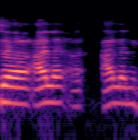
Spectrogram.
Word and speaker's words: Alan: It's Alan Kamba po. Alan. But they Alan, pronounce, yeah, Alan.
